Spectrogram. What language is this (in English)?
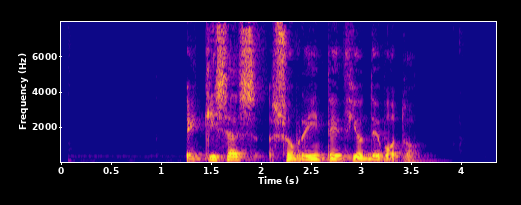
Galician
